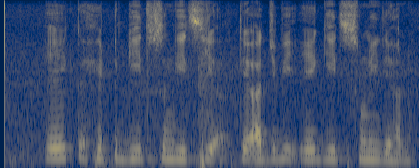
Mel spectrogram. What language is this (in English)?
Punjabi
